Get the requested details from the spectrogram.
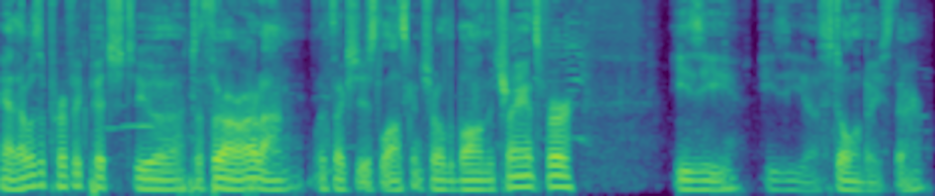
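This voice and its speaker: A man's voice: lowish voice, fairly even intonation, a little fast, vocal fry, a little mellow. A man with a nasal voice giving chatty, opinionated color commentary on a game. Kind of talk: sports commentary.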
